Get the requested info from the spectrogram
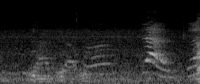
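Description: Indistinct low talking in the room, then a higher-pitched voice gliding down in pitch about one and a half seconds in.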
